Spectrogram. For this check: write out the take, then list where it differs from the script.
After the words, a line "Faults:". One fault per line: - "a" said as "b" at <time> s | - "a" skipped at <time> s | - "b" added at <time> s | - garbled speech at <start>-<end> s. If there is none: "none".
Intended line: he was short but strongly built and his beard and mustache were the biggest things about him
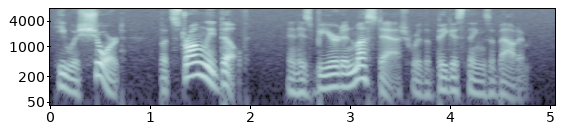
he was short but strongly built and his beard and mustache were the biggest things about him
Faults:
none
